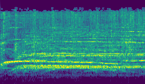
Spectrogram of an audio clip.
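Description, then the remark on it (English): A crowd cheers and applauds loudly and steadily, a dense wash of whoops and clapping that fills the whole moment without any single voice standing out. “By applause, who wants to see that hat on a fucking Weber grill on fire?”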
